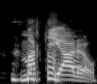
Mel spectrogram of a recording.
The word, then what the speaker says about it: macchiato: So my daily schedule, like that caramel, however you want to pronounce it, macchiato. Macchiato.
